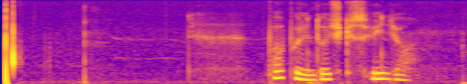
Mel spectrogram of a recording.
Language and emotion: Russian, sad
